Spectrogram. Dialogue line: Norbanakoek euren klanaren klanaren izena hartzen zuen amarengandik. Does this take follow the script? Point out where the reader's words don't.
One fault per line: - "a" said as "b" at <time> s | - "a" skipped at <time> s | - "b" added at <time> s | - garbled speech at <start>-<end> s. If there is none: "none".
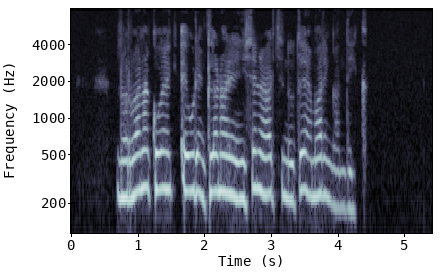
- "klanaren" skipped at 2.6 s
- "zuen" said as "dute" at 3.3 s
